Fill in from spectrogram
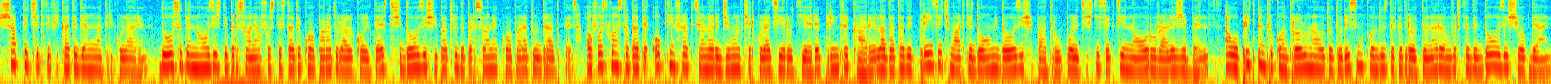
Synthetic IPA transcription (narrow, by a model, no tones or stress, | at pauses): ʃap̚t̪e̞t͡ʃert̪ifikat̪e̞d̪eɨnmat̪ɾikulaɾe̞d̪o̞wəsut̪e̞no̞wəze̞t͡ʃʲd̪e̞pe̞rsoane̞awfo̞st̪ːe̞st̪at̪e̞kuapaɾat̪ulalko̞lt̪e̞st̪ʃid̪o̞wəze̞t͡ʃʃipat̪ɾud̪e̞pe̞rsoane̞kuapaɾat̪uld̪ɾaɡt̪e̞̰sawfo̞st̪̚ko̞nst̪at̪at̪e̞ʔo̞p̚t̪infɾak̚t̪siunʲlaɾe̞d͡ʒimult͡ʃirkulat̪sije̞jɾut̪ije̞ɾe̞pɾint̪ɾe̞kaɾe̞lad̪at̪ad̪e̞t̪ɾe̞jze̞t͡ʃʲmart̪ije̞d̪o̞wəmijd̪o̞wəze̞t͡ʃʃipat̪ɾupo̞lit̪siʃt̪ise̞kt̪siejno̞woɾuɾale̞ʒe̞be̞l | awo̞pɾit̪pe̞nt̪ɾuko̞nt̪ɾo̞lunaut̪o̞t̪uɾismko̞nd̪us̬d̪e̞kət̪ɾe̞o̞t̪ɨnəɾəɨnvɨrst̪əd̪e̞d̪o̞wəze̞t͡ʃʃio̞p̚t̪d̪e̞anʲ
